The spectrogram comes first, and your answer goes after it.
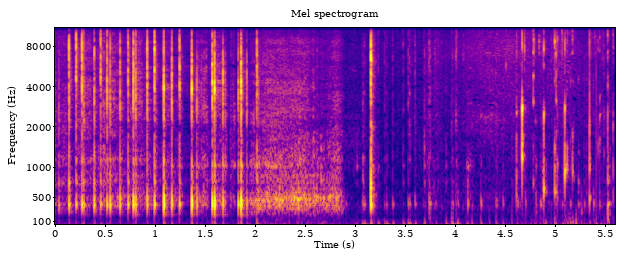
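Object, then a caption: Wooden folding chess box. Long nails tap and scratch the wooden sides and checkered wooden top of a closed, hollow folding chess box with a light wood frame, held upright. A run of quick, hollow knocks with a woody mid-pitched ring gives way to a steady scratching stroke. A single sharp tap follows, then softer, lighter taps and scratches to the end.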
